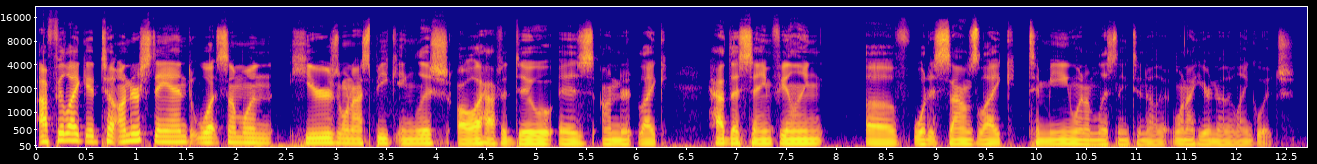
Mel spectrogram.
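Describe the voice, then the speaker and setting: A man's voice: fairly low pitch, steady tone, moderate pace, darkish tone, clear, resonant tone, no room sound. A man co-hosting a podcast, arguing his point stubbornly in casual chat and laughing it off. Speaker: podcast co-host.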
